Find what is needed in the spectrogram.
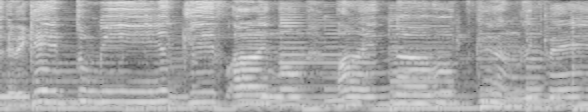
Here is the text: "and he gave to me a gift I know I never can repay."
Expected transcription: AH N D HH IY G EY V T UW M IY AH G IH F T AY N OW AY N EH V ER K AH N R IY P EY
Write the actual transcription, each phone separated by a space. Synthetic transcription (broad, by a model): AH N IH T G EY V T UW M IY AH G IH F AY N OW AY N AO K AH N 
